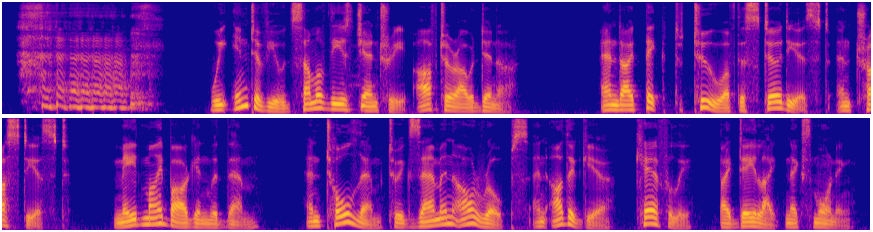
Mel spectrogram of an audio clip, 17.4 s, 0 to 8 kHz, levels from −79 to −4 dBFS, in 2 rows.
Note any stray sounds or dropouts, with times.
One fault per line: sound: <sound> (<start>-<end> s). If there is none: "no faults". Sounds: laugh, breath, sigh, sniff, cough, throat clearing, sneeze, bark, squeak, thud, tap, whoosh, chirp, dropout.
sound: laugh (0.1-1.6 s)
